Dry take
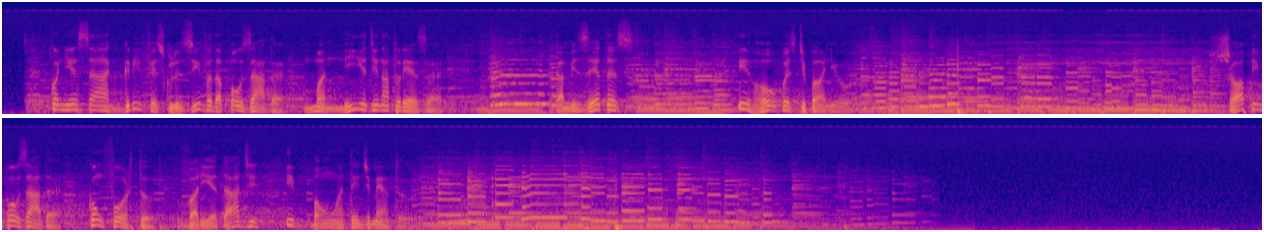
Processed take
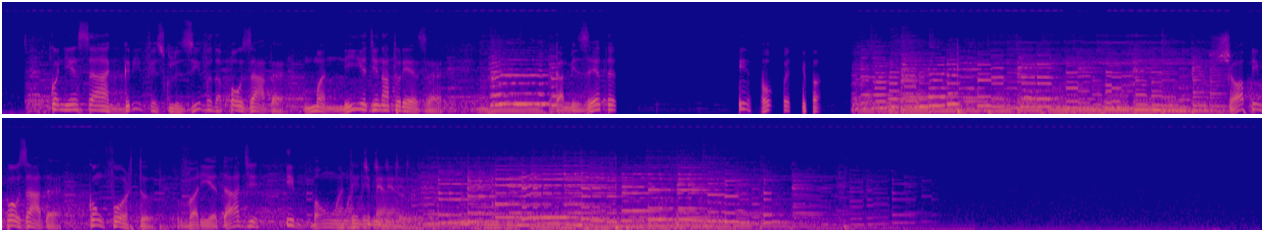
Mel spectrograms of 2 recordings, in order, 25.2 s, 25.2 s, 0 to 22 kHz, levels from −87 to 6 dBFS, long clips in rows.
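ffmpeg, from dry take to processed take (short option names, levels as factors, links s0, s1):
-filter_complex "[0:a]asettb=1/sr,asplit=3[s0][s1][s2];[s0]atrim=end=1.294[s3];[s1]atrim=start=1.29:end=2.21,asetpts=PTS-STARTPTS,afade=t=in:d=0.004:c=qsin,afade=t=out:st=0.916:d=0.004:c=qsin,acrossover=split=170|3000[s4][s5][s6];[s5]acompressor=threshold=0.00501:ratio=2:attack=3.2:release=140:knee=2.83:detection=peak[s7];[s4][s7][s6]amix=inputs=3:normalize=0[s8];[s2]atrim=start=2.206[s9];[s3][s8]acrossfade=d=0.004:c1=hsin:c2=qsin[s10];[s10][s9]acrossfade=d=0.004:c1=qsin:c2=hsin,asplit=3[s11][s12][s13];[s11]afade=t=out:st=6.05:d=0.02[s14];[s12]agate=range=0.00794:threshold=0.0631:ratio=16:release=100:detection=peak,afade=t=in:st=6.05:d=0.02,afade=t=out:st=8.5:d=0.02[s15];[s13]afade=t=in:st=8.5:d=0.02[s16];[s14][s15][s16]amix=inputs=3:normalize=0,asplit=3[s17][s18][s19];[s17]afade=t=out:st=15.98:d=0.02[s20];[s18]aecho=1:1:107|214|321|428|535:0.631|0.259|0.106|0.0435|0.0178,afade=t=in:st=15.98:d=0.02,afade=t=out:st=19.85:d=0.02[s21];[s19]afade=t=in:st=19.85:d=0.02[s22];[s20][s21][s22]amix=inputs=3:normalize=0,alimiter=limit=0.133:level=0:latency=1:release=427,volume=0.398"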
